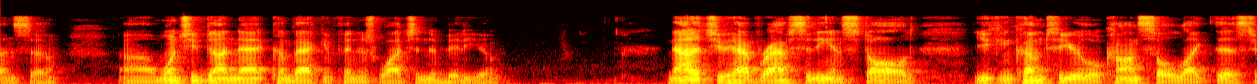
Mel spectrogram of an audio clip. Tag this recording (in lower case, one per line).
clicking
